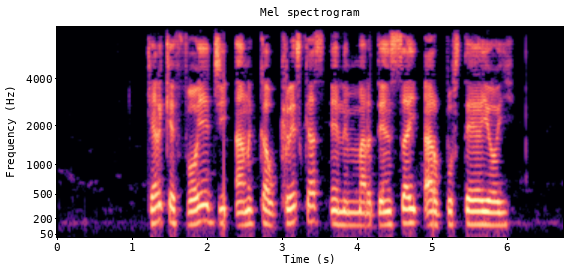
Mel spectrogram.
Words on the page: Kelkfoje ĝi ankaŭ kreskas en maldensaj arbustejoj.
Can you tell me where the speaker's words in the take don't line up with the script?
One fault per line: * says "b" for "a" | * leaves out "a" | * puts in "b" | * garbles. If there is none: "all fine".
all fine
